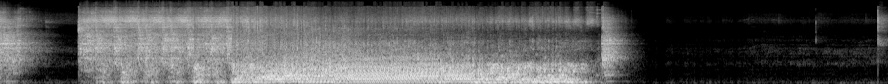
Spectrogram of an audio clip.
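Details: Kawasaki Ninja 500 carbureted bike, not run in three years, after new correctly gapped plugs and reseating a carburetor knocked out of its boot: catches, runs and revs roughly about five seconds then stalls; air box missing, vacuum lines dangling; starter still clanks.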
